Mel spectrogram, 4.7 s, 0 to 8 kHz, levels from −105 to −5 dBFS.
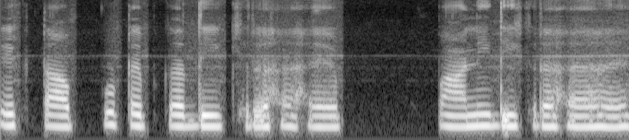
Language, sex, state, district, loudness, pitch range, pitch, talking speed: Hindi, female, Chhattisgarh, Korba, -16 LUFS, 195-205 Hz, 200 Hz, 140 wpm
